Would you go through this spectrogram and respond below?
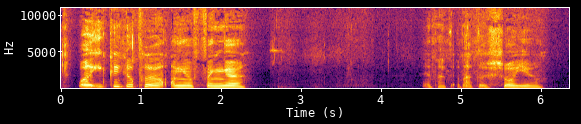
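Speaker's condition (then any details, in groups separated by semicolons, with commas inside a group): Speech impairment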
